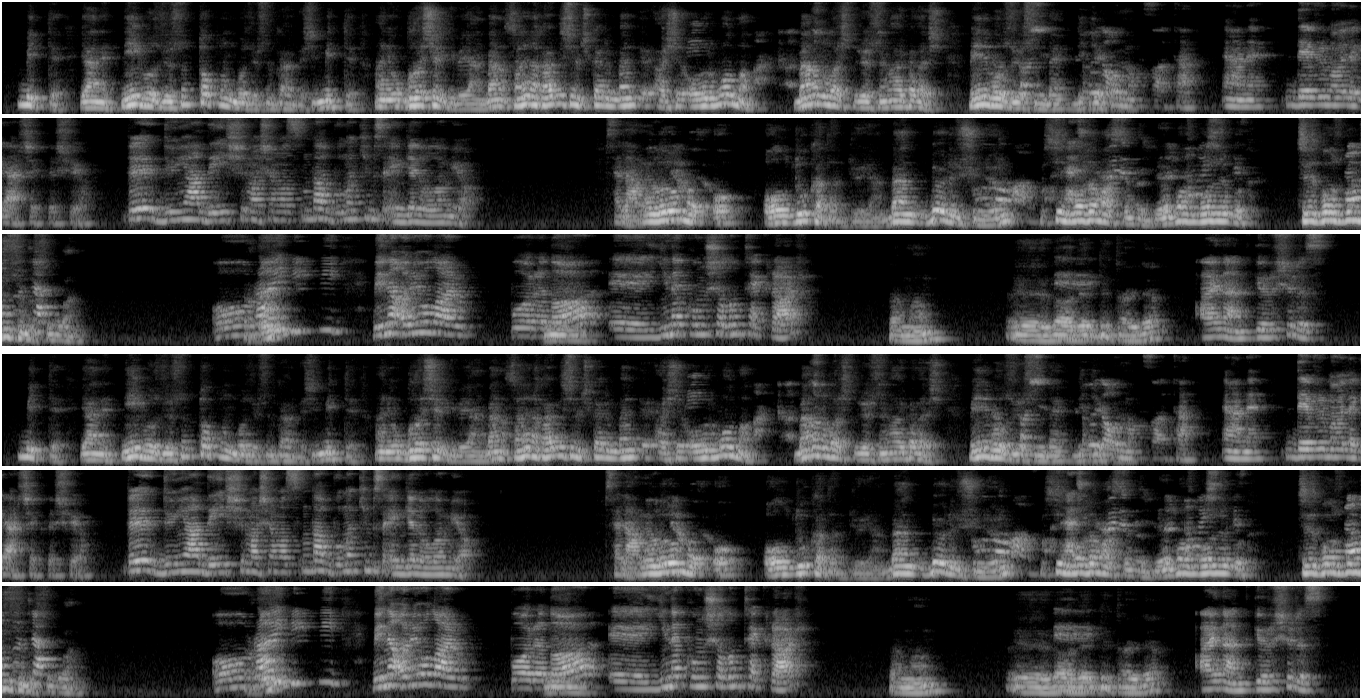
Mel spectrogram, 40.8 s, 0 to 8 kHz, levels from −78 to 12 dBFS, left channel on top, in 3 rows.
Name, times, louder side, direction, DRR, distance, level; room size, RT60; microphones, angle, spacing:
voice 1, 0.2-7.5 7.9-9.4 9.7-11.3 19.8-20.9 21.2-23.7 24.1-26.1 26.5-27.9 29.6-30.0 32.6-33.0 36.0-36.6 37.2-38.7, left 2 dB, 55° left, -5 dB, 0.7 m, -19 dB
voice 2, 7.5-7.9 8.2-8.3 9.9-10.4 10.8-11.9 12.2-14.4 14.8-18.3 19.6-20.4 23.5-23.9 24.2-24.9 25.1-25.7 27.0-27.6 29.3-30.6 30.9-31.8 32.3-35.2 37.7-38.1 39.2-40.4, right 2 dB, 70° right, -1 dB, 0.7 m, -24 dB
2.5 x 2.3 x 3.5 m, 0.39 s
head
